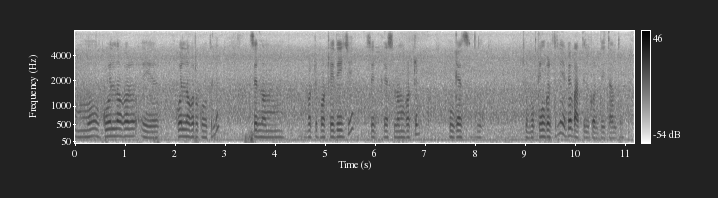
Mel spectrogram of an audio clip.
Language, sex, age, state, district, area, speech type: Odia, female, 30-45, Odisha, Sundergarh, urban, spontaneous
